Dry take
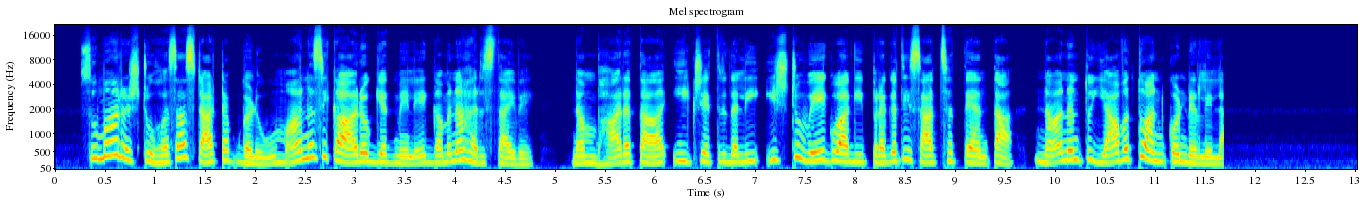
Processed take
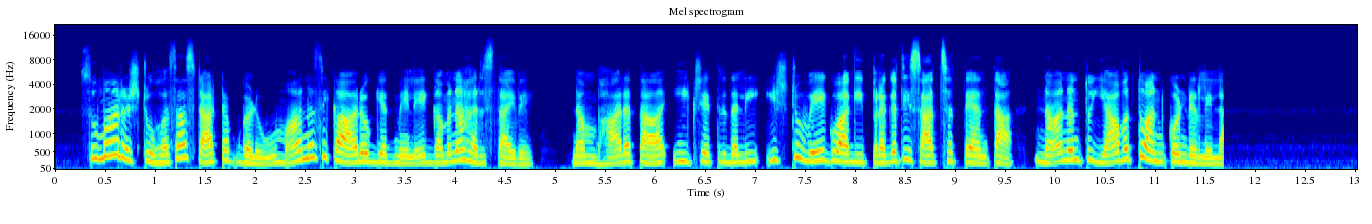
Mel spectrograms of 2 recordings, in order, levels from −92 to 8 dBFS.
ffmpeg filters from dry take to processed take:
-af "asetnsamples=n=441:p=0,asendcmd='1.65 lowpass f 1600;3.49 lowpass f 3500;4.71 lowpass f 2100;7.88 lowpass f 5400;9.04 lowpass f 3100',lowpass=2.7k"

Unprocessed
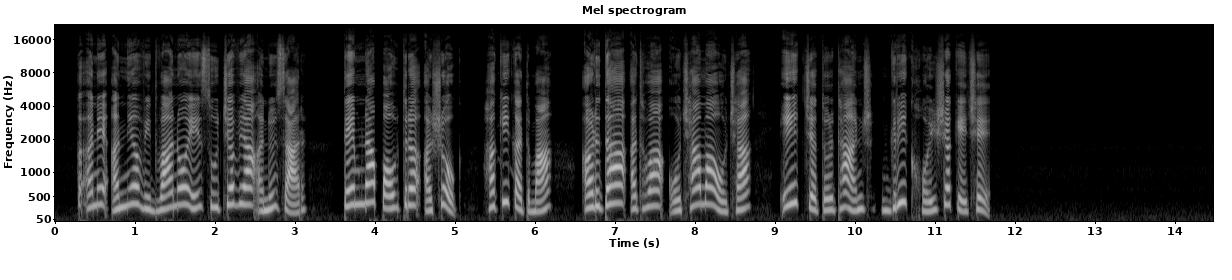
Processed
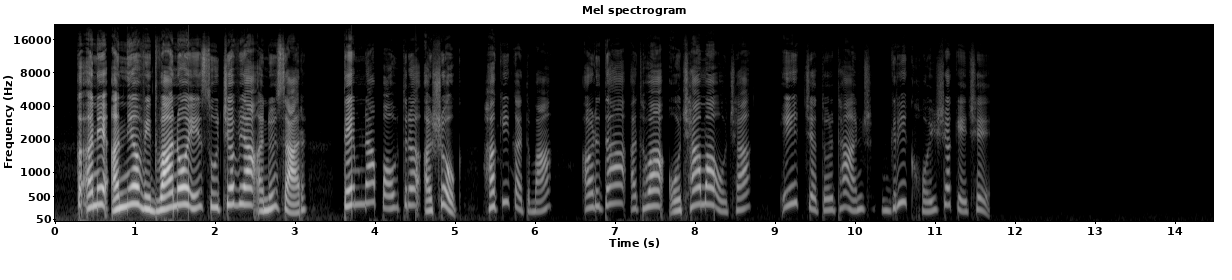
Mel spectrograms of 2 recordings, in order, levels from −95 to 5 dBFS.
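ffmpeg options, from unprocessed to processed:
-af "asetnsamples=n=441:p=0,asendcmd='1.67 volume volume 1.5dB;3.71 volume volume -9dB;4.51 volume volume -1dB;5.54 volume volume -12.5dB;7.35 volume volume -3dB;8.24 volume volume -12dB',volume=8.5dB"

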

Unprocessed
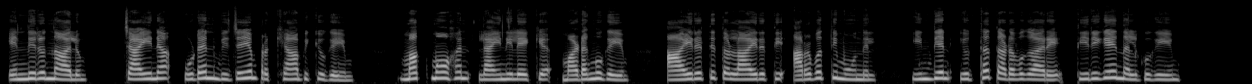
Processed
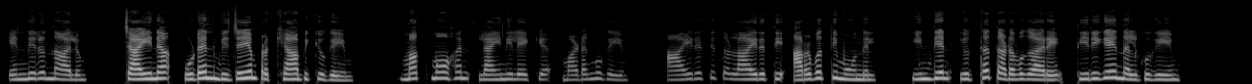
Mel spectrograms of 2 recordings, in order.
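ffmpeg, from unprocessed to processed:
-af "volume=12.5dB,afade=t=in:st=0.74:d=0.54:silence=0.421697,afade=t=out:st=2.89:d=0.6:silence=0.473151,afade=t=out:st=4.81:d=0.93:silence=0.398107,afade=t=in:st=7.3:d=0.4:silence=0.251189"

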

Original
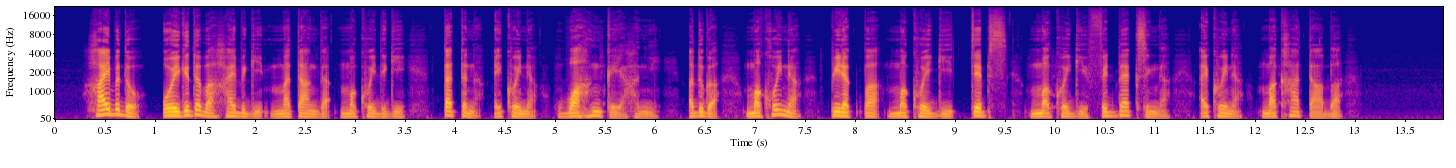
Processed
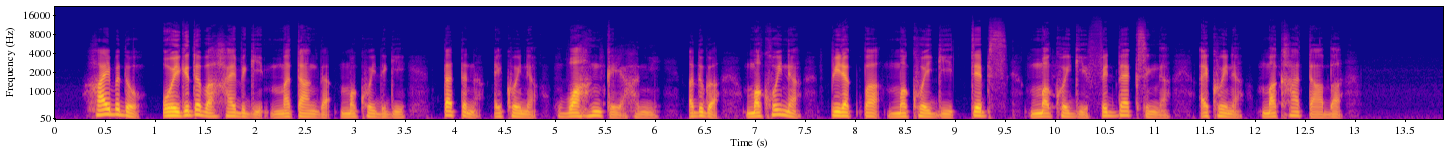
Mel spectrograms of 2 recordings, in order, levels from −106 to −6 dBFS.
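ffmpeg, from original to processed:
-af "asetnsamples=n=441:p=0,asendcmd='0.79 lowpass f 3600;2.63 lowpass f 1500;4.7 lowpass f 3200;5.59 lowpass f 1700;6.96 lowpass f 3400',lowpass=1.4k"

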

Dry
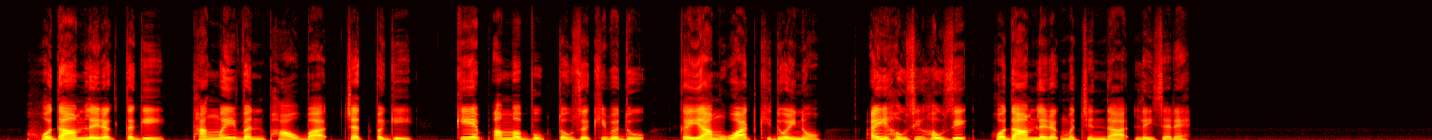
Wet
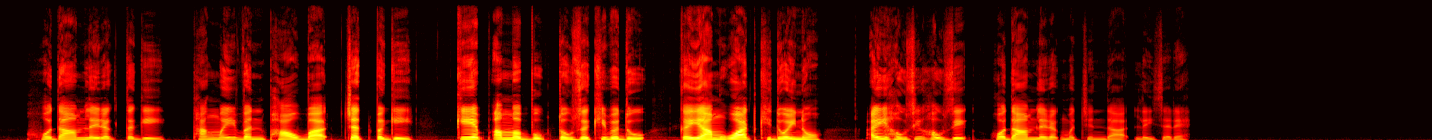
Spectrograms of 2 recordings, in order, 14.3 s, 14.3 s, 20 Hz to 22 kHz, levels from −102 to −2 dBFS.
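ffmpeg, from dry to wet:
-af "volume=5.5dB,afade=t=in:st=2.3:d=0.67:silence=0.334965,afade=t=out:st=7.73:d=1.48:silence=0.398107,afade=t=out:st=10.06:d=0.84:silence=0.375837"

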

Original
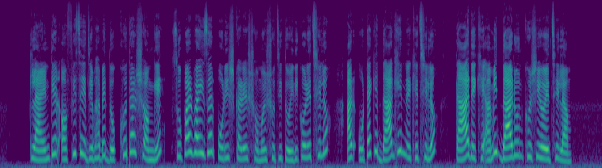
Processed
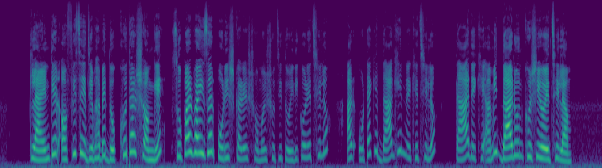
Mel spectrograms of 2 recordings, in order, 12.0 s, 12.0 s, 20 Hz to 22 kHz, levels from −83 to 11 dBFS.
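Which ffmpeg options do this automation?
-af "volume=10dB,afade=t=out:st=4.22:d=0.75:silence=0.354813,afade=t=in:st=9.62:d=0.81:silence=0.375837"

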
